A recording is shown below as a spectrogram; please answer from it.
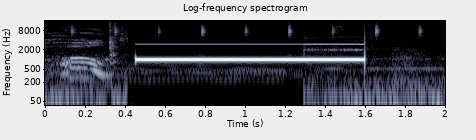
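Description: A censor bleep: one loud, steady, pure beep tone about a second long, covering a swear word. It follows a brief spoken exclamation.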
